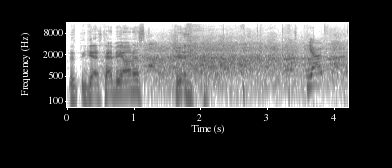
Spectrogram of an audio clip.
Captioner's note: laughter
